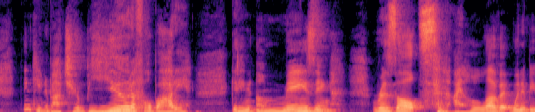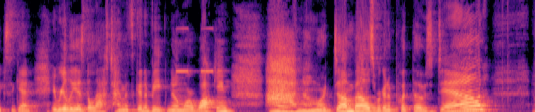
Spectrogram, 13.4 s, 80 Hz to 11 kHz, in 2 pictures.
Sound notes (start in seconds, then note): 8.8 timer beeps; 9.8 sighs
